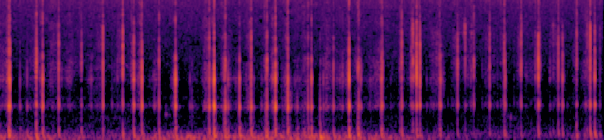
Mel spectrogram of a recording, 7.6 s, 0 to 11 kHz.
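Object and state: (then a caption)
Plastic bottle with beaded top, tapped and scratched. Fingernails scratch and tap the green beaded top of a clear, hollow, hand-sized plastic bottle. The result is a quiet, rapid run of short, dry clicks with very little ring, each carrying a faint hollow tone around 690 Hz with a bright, crisp edge.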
